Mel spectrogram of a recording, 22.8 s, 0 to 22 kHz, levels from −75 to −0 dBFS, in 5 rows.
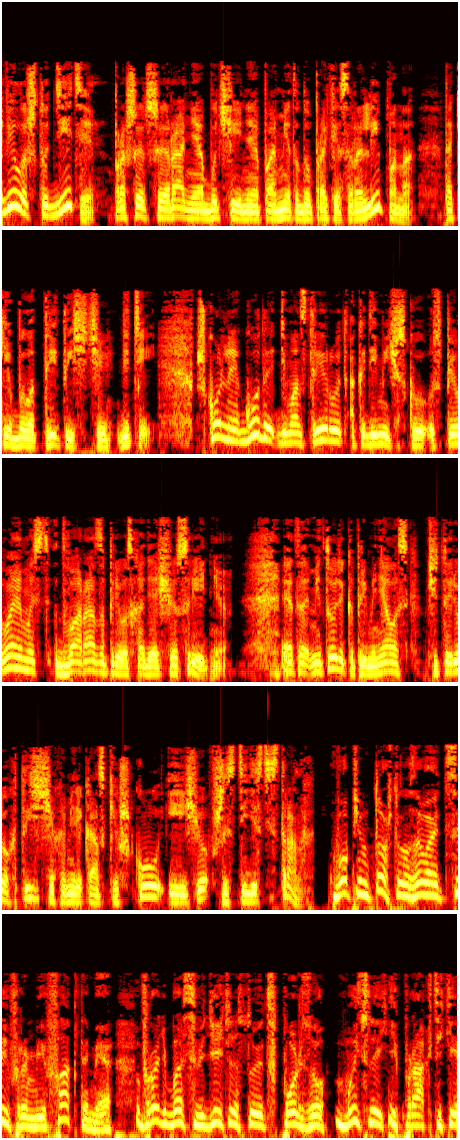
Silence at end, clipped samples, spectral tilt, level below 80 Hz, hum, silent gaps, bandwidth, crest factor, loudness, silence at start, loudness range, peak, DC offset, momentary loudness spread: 0 s; under 0.1%; -4.5 dB/octave; -32 dBFS; none; none; 8.8 kHz; 12 dB; -12 LUFS; 0 s; 1 LU; 0 dBFS; under 0.1%; 4 LU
